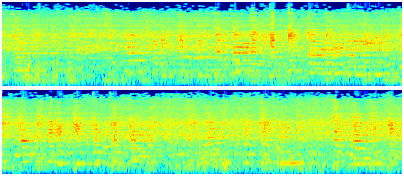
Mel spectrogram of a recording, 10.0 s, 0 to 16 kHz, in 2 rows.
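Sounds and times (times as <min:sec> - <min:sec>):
amusement ride music: 0:00.0 - 0:10.0
hissing rushing noise: 0:00.0 - 0:10.0.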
